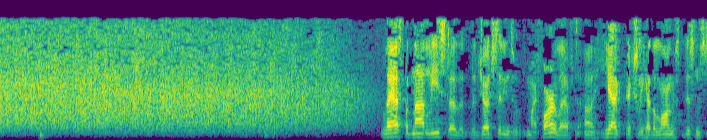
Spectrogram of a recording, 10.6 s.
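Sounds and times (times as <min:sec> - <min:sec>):
audience applause: 0:00.0 - 0:05.6
speech: 0:05.7 - 0:10.5.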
